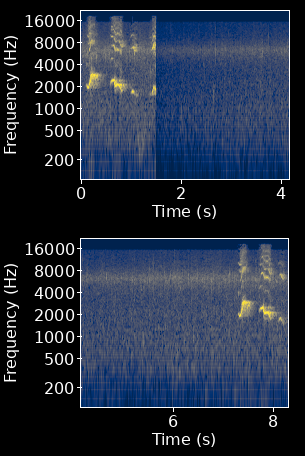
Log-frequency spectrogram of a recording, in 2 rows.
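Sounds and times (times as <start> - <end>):
black-throated grosbeak whistled call: 0.1 - 1.5, 7.3 - 8.2.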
